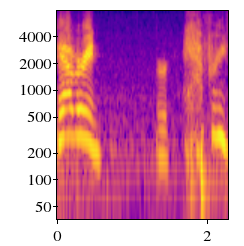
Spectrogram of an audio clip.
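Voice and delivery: hushed whisper. Going to check whether Avery has the book, calling to her, whispering. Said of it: "Why are we whispering?".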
